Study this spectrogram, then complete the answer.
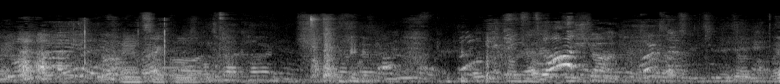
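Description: A teenage boy talks with animation close by.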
